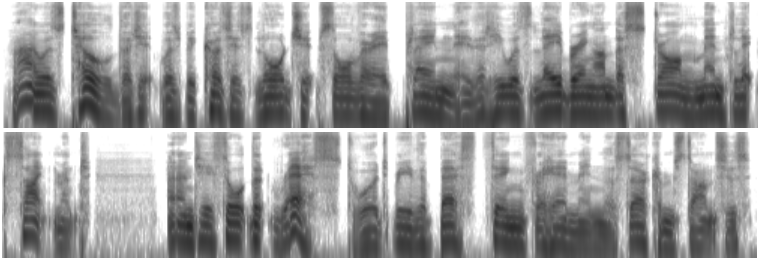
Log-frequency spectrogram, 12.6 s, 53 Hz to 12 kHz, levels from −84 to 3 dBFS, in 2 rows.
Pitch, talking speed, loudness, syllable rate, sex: 100 Hz, 165 wpm, -21 LUFS, 4.3 syllables/s, female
